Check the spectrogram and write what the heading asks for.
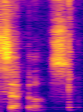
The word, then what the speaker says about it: Sethos: fit sethos okay that's how you say it sethos so we're free to EXP I mean I'm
